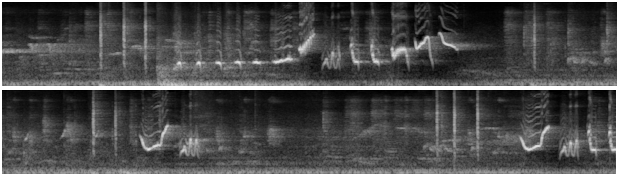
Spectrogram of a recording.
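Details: Fighting song of a white-rumped shama that has been stimulated to sing while flicking its tail. It gives long rich phrases of fast rising whistled sweeps and chatter, pauses, then repeats similar rising whistled bursts.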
